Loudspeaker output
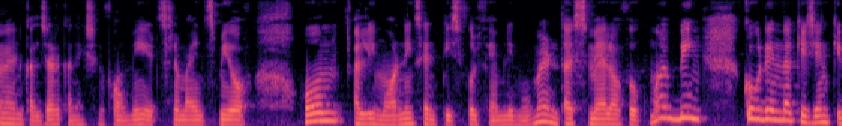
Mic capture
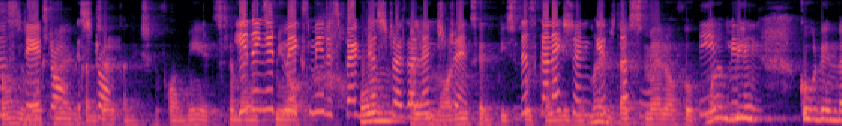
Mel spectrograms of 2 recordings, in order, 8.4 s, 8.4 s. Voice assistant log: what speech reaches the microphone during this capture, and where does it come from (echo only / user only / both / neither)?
both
